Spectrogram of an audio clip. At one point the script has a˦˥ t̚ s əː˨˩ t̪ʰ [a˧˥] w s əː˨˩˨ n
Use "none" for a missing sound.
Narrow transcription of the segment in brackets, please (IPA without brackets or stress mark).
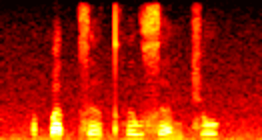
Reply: ə˧˥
